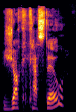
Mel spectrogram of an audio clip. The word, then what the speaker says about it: Jacques Cousteau: But believers point to a quotation from undersea explorer Jacques Cousteau, I believe I pronounced that correct. – You have.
